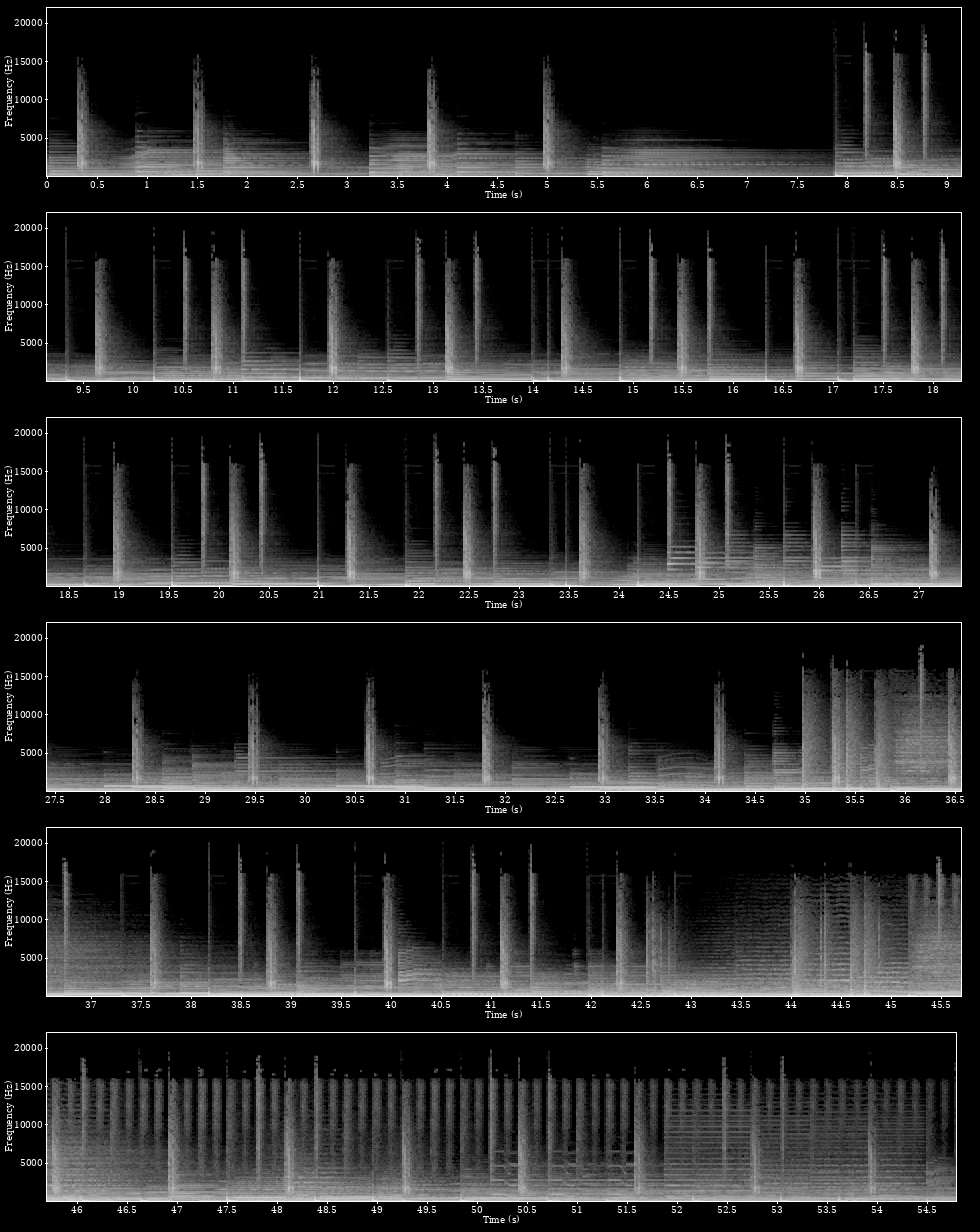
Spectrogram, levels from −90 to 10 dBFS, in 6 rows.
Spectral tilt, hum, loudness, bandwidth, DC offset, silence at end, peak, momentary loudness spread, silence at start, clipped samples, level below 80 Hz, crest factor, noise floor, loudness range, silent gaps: -6.5 dB/octave; none; -14 LUFS; 17 kHz; under 0.1%; 0 s; 0 dBFS; 12 LU; 0 s; under 0.1%; -16 dBFS; 12 dB; -45 dBFS; 10 LU; none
